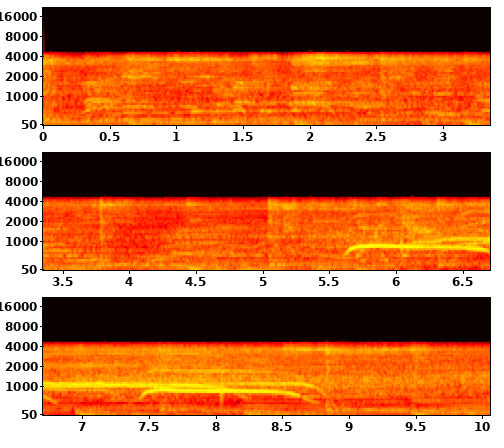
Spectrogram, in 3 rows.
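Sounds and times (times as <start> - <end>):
live bachata band music: 0.0 - 10.0.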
